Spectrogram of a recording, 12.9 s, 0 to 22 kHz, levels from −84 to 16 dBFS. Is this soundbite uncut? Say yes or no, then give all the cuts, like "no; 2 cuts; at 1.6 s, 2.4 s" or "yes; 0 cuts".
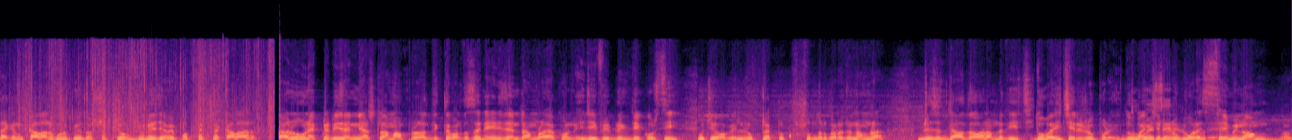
no; 3 cuts; at 2.8 s, 6.9 s, 10.3 s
